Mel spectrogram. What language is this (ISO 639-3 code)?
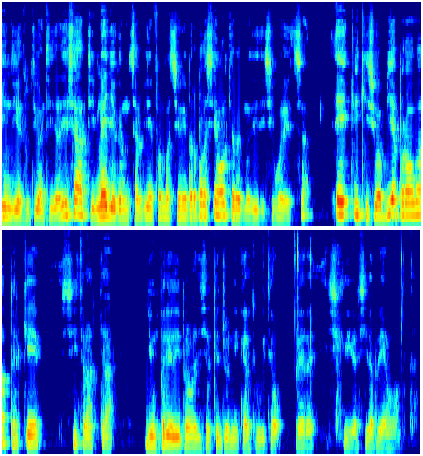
ita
